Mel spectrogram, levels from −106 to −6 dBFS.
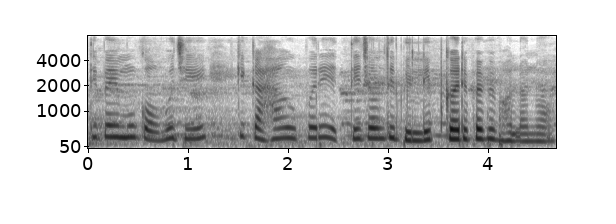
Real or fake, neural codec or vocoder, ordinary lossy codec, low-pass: real; none; none; none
